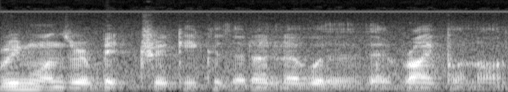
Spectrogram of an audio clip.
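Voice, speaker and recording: With noticeable background noise and audible room echo, a man at a fairly low pitch talks at a fairly quick pace with ordinary pitch variation. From Australia (raised there, born abroad). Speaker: motovlogger. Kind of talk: casual Q&A vlog.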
